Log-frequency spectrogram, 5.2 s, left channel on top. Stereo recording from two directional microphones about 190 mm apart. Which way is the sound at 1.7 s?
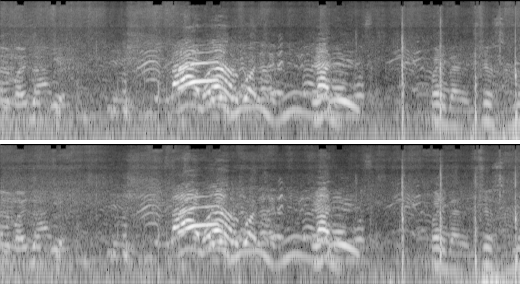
Centre (ahead or behind).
